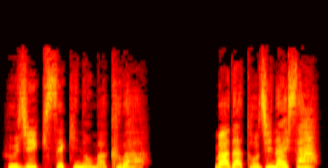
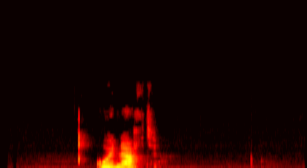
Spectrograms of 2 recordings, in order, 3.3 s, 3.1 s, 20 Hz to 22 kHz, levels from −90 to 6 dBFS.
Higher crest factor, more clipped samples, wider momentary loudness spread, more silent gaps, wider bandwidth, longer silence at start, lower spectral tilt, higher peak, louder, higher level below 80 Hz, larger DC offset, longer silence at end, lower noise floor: second, 18 dB vs 24 dB; neither; second, 9 LU vs 25 LU; first, 1.52-2.13 s vs none; first, 16 kHz vs 8 kHz; second, 0.1 s vs 0.95 s; second, -2.5 dB/octave vs -7.5 dB/octave; about the same, -4 dBFS vs -6 dBFS; first, -21 LUFS vs -24 LUFS; first, -62 dBFS vs -80 dBFS; neither; second, 0.1 s vs 1.7 s; first, under -90 dBFS vs -74 dBFS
